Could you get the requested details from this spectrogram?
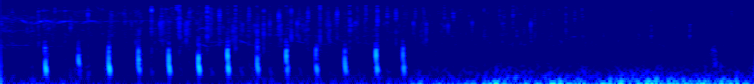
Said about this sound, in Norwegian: Så en stor, stor applaus til alle kidsa som har vært med her og kjørt i dag.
